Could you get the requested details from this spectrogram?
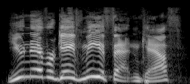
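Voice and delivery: loud, high aggrieved complaint; mock indignant older brother; complaining son. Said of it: "And he's like".

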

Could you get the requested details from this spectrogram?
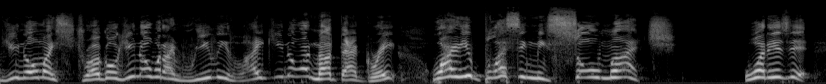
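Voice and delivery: high, loud, insistent questions; bewildered pleading. Acted. David asking God why he is blessed, bewildered cry. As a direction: build to an incredulous cry.

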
